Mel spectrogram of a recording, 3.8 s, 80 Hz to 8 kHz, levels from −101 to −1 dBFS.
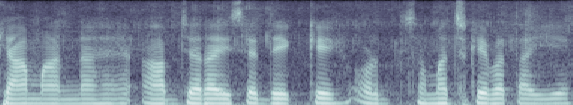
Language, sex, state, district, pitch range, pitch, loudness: Hindi, male, Chhattisgarh, Raipur, 130-135 Hz, 130 Hz, -17 LUFS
